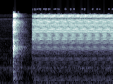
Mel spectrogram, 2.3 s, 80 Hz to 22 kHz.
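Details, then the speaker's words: DIY fiber laser cutter gas control system, first test on oxygen: regulator clicks on with a puff then steady gas hiss, hiss frequency changing as PSI is adjusted; 0–10 V control signal confirmed, regulator working normally. "blow you can hear it turn on and if I change the PSI you can hear it the frequency change"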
